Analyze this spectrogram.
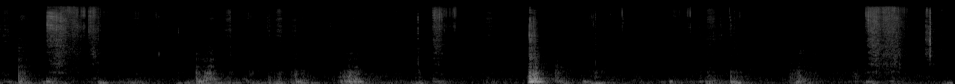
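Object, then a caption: Thin printed paper sheet traced with a long acrylic nail. A long stiletto acrylic nail traces the characters of a thin printed paper worksheet with a Korean syllable grid, lying flat on a glittery surface. Quiet, dry scratching strokes come in uneven bursts, some rising into bright, hissy scrapes over soft low thuds, with brief pauses between.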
